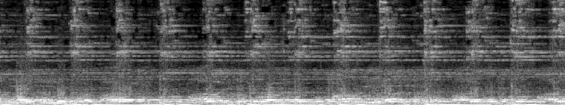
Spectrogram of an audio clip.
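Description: Devotional kirtan music: small hand cymbals (taal) struck in a steady rhythm about four times a second over a held drone, with a group chanting.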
